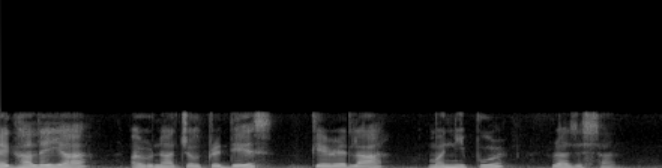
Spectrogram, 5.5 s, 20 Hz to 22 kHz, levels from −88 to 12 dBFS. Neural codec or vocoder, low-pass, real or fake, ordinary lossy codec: vocoder, 22.05 kHz, 80 mel bands, WaveNeXt; 7.2 kHz; fake; none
